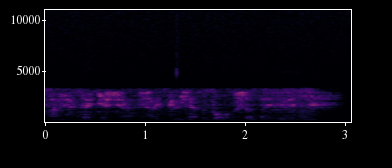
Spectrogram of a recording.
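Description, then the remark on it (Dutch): Shortwave radio reception on the 40 meter amateur band, with no filters applied: a steady, band-limited hiss of static with faint, garbled voice-like warbles drifting through, continuous and fairly loud, with no clear talk. “Het is gewoon puur het, eh, kale geluid dat binnenkomt.”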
